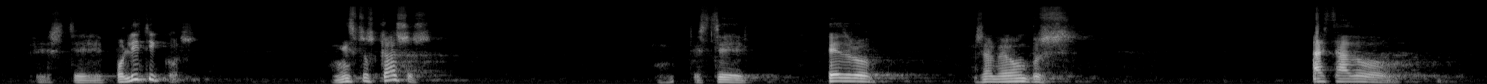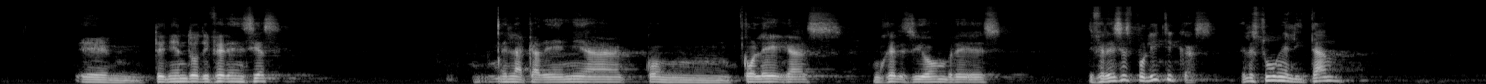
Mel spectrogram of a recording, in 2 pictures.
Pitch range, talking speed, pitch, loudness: 105-150 Hz, 60 wpm, 125 Hz, -23 LUFS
